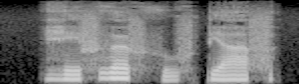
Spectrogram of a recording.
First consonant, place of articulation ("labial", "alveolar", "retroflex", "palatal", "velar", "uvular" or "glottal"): glottal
